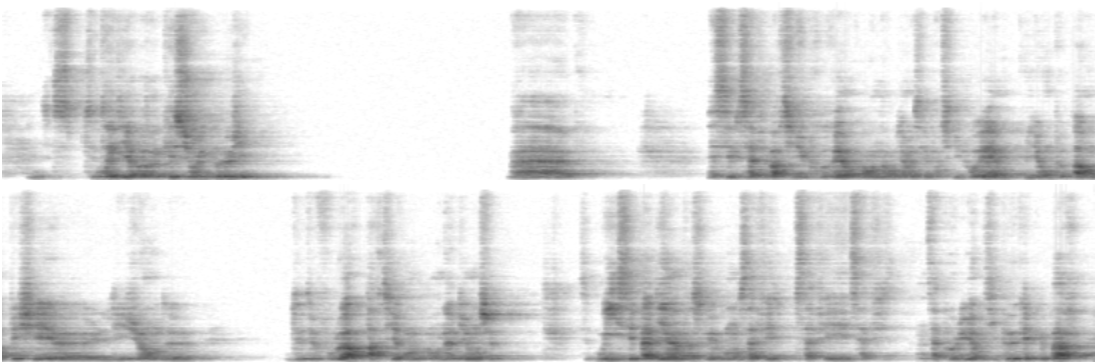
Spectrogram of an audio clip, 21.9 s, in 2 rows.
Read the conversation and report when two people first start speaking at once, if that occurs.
0.9 s

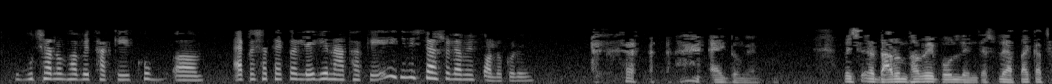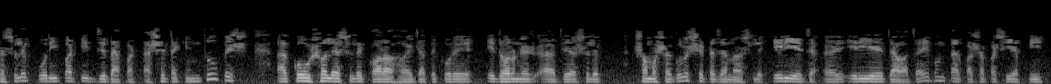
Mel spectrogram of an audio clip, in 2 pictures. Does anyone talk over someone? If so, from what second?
none

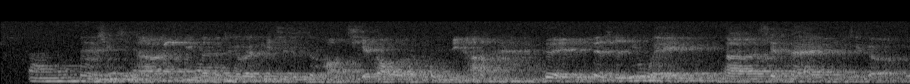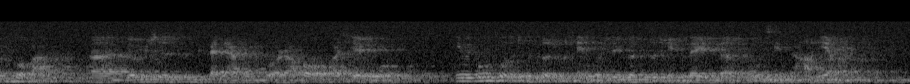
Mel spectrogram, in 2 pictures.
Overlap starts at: 0.8 s

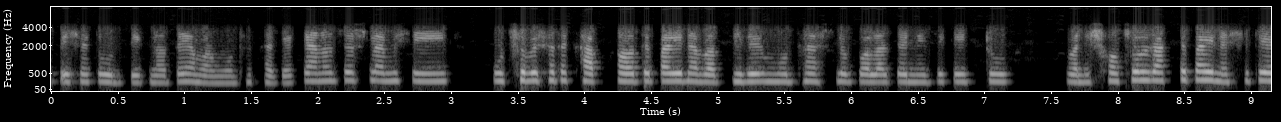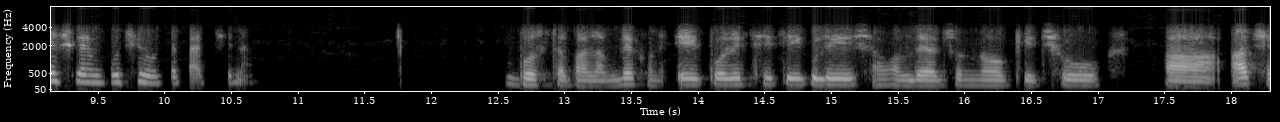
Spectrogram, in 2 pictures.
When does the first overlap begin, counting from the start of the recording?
none

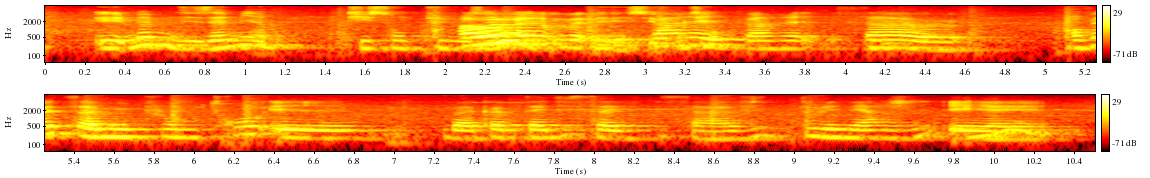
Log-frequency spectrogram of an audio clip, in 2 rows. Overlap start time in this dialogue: 2.1 s

